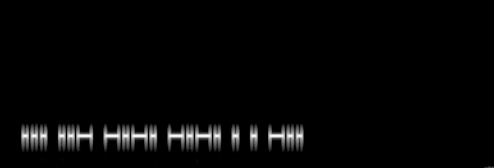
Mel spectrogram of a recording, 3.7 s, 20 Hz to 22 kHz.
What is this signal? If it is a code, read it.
Morse code, heard as a keyed tone, about 36 wpm, 700 Hz. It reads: SUCCEED
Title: Seven Letter Words - 35wpm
